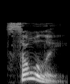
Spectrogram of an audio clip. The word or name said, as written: solely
